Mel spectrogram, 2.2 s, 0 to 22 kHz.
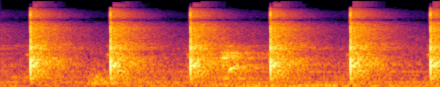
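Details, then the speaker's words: Focused shockwave therapy applicator with intensity being raised toward the maximum of 13 levels while frequency auto-drops from 180 to 150: sharp, evenly spaced snapping pulses, about two and a half per second. "जैसे ही आप intensity को और बढ़ाएंगे। देखिए 180 से 150 आ गया।"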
